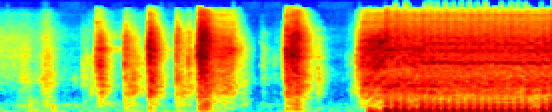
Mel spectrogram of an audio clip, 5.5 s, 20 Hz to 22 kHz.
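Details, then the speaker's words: 1985 Honda ATC200X single-cylinder, original engine, first start after plug found flooded and aired out: a few starting bursts, then a steady even putt with no crank knock; runs but smokes heavily, may need a top-end rebuild, bottom end sounds healthy. "yeah we got a runner actually definitely smokes quite a bit but nothing to Top End rebuild will not fix on that bottom end sounded really good yeah we got a winner"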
